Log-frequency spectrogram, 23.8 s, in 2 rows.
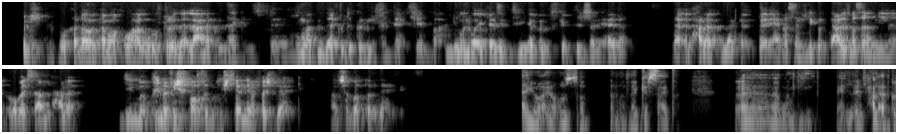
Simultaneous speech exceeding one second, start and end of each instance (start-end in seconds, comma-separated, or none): none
